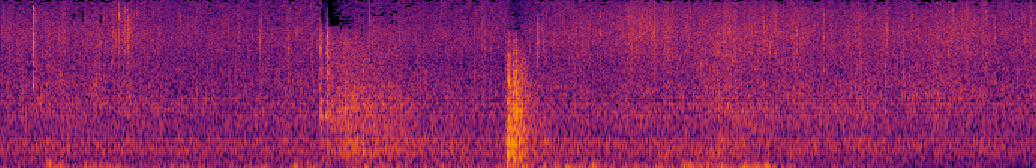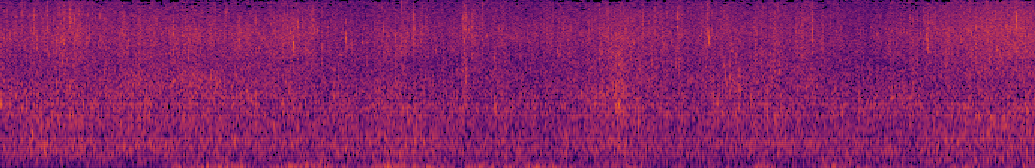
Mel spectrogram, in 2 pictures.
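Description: A large ship's engines hum low and steady.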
